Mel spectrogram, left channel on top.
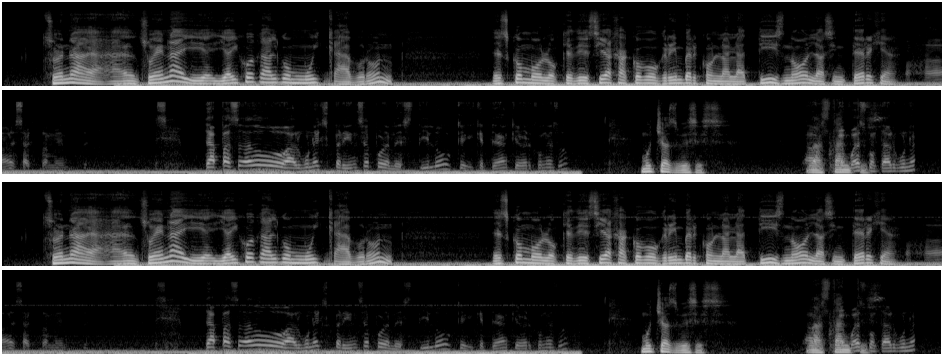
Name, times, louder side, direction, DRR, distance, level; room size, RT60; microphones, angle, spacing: voice 1, 0.4-3.9 4.9-9.0 11.0-11.2 15.8-16.6 17.4-17.9, equal, ahead, 0.7 m, -22 dB
sound 1, 1.1-15.2, right 1 dB, 70° right, 2.9 m, -28 dB
voice 2, 9.2-10.1 11.0-11.1 11.4-15.1 17.4-18.5, left 2 dB, 35° left, 3.7 m, -36 dB
head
